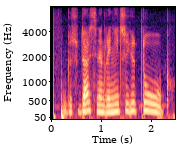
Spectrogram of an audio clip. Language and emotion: Russian, neutral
